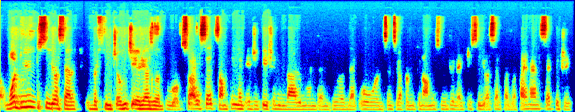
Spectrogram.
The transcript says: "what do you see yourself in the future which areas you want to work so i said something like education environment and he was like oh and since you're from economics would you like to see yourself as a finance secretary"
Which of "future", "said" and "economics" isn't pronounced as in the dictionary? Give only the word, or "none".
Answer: none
